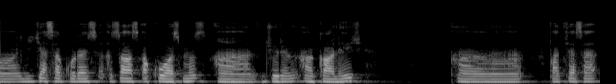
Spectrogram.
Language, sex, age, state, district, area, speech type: Kashmiri, male, 30-45, Jammu and Kashmir, Budgam, rural, spontaneous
